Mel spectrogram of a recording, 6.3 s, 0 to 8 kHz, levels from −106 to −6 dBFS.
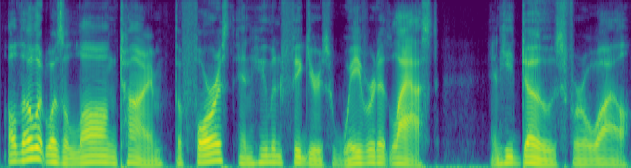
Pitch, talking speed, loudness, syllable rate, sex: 100 Hz, 190 wpm, -19 LUFS, 5.2 syllables/s, male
